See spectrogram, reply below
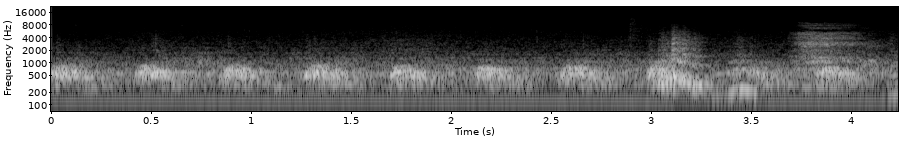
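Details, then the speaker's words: Fetal heartbeat on Doppler at a 17-week pregnancy doctor appointment: rapid, regular whooshing pulses about 140 a minute, with a scrape as the baby moves; normal-sounding fetal heart rate. "baby moving so we can hear the baby's heartbeat it's about 140 or before sounds good"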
